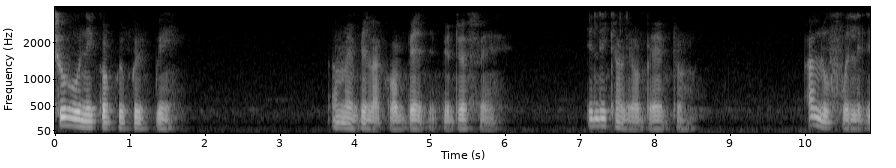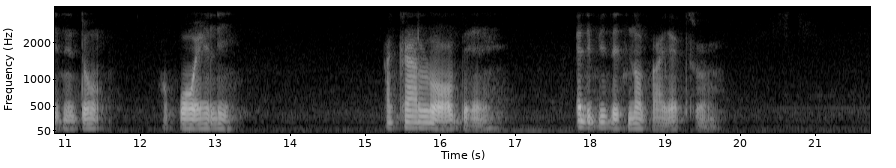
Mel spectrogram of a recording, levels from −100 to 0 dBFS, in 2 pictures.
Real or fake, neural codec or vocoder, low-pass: real; none; 3.6 kHz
